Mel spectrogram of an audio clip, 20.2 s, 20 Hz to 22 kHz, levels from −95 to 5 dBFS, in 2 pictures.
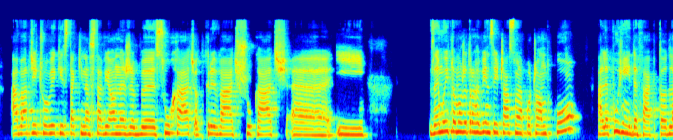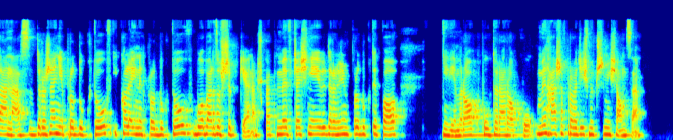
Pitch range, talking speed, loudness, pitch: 180-210 Hz, 150 wpm, -16 LUFS, 195 Hz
